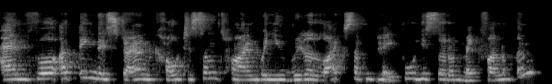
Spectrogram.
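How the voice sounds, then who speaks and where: In a Vietnamese accent, a woman talks at a fairly quick pace. Her pitch is fairly high, with ordinary variation. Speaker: relationship coach. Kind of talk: interview.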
